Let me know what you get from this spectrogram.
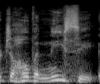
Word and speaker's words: Jehovah Nissi: So it says, Moses built an altar and carried the name of it, the Lord is my banner, Jehovah Nissi, is how you pronounce it in the original language.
